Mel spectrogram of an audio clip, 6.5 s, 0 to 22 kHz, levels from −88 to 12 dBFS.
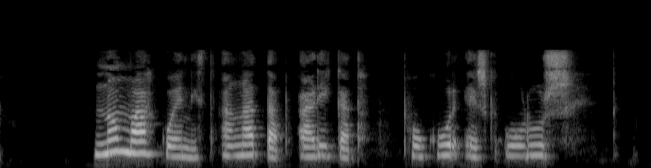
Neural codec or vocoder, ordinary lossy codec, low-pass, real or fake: none; MP3, 48 kbps; 7.2 kHz; real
